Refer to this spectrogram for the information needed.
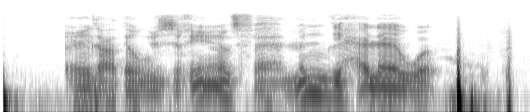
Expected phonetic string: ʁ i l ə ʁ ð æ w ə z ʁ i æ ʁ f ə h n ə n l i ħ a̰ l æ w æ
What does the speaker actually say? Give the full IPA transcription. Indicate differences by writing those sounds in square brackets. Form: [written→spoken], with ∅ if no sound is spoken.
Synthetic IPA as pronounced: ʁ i l ə ʁ ð æ w ə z ʁ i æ [ʁ→ð] f ə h [n→m] ə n l i ħ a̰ l æ w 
